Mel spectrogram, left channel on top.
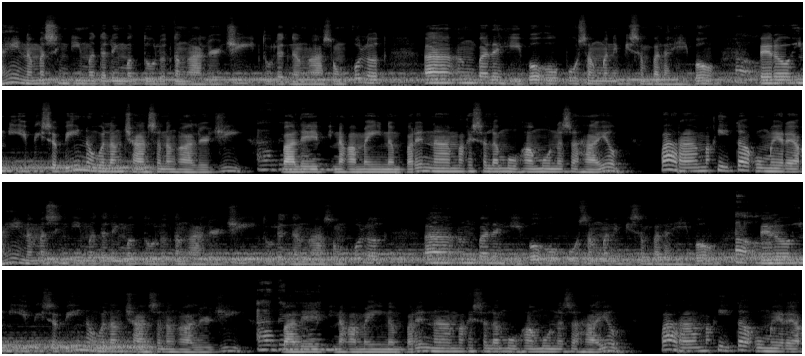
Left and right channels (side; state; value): both; normal; correlation 0.28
